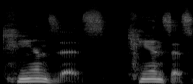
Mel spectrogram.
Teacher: o S no final a gente fala, mas o S do meio a gente pronuncia com som de Z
